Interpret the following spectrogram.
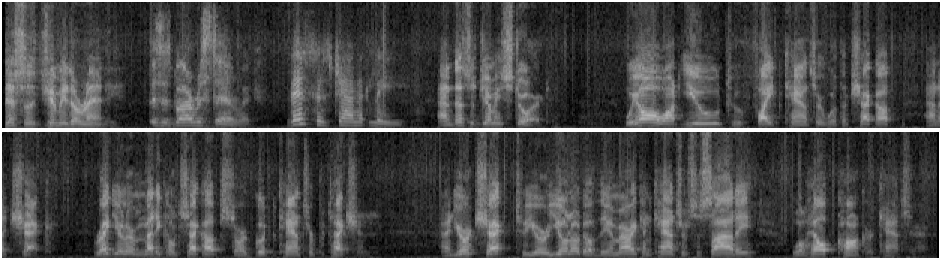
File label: Cancer Society Station Break Announcement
